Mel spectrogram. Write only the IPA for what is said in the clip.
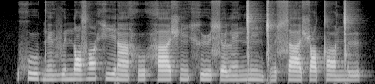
xud̪ẽ vɨnɨzˤẽ xi ɾãhu haʃĩ xʉ sɵlẽŋ͡ǀĩɡ͡ǀɵ saʃu tˤĩŋ͡ǀɨ

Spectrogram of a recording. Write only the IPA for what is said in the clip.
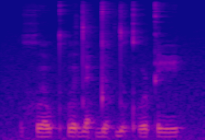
xʷɛw kʷʼed̪ɛʔ dɯʔd̪ɯkʷʼɯw ʈi

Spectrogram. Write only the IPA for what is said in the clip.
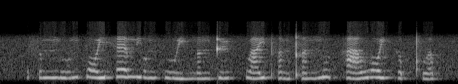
sʊ˧ŋmuː˨˥npɔː˧j hɛː˥mjʊ˨˧ŋkuː˨˩j ŋɐ˨ŋt̪yː˨˥p̚ kʷaː˨˥jpʰɐ˨ŋt̪ʰɐ˨˧n n̪uː˥t̚haː˨˥wɔː˧j kɐ˧p̚kʷʰɐ˨˥p̚

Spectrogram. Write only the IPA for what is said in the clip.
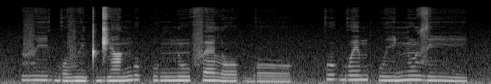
viː˧ɡʷə˨vĩ˨t d͡ʒã˧ŋu˦ kʷə˦ŋnũ˦ fɛ˦loː˧ɡ͡boː˨ | ku˦ɡʷeː˦mkʷiː˧ɲũ˦ ziː˦˨

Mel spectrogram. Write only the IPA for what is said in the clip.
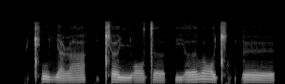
cʰuʎaɭa | cʰœɲɔːtə | jəːlɔːcʰɔ̤ k͡pøː

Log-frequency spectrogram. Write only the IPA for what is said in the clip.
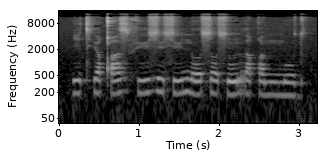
itʰyqʼɤz fy zysy noso sũ rɤqumːud

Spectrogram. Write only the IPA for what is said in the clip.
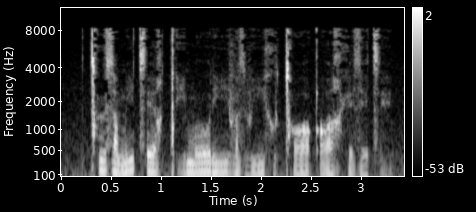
ǀʰɯza mit͡sʼeːʁ ǃʰi̤ moː ɾiː vazviːxu ǀʰɔː qʼaːʁxez et͡sʼe̤

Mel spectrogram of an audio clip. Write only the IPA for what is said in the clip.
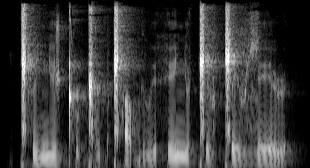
ǁʰɘɲɪʒ ʈʰoɡ͡ǁobǁʰa bɪβɪheɲə˞ ǁɪvǁev ɮeɭ

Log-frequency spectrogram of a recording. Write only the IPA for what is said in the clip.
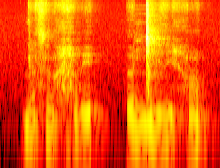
ɖãsõha̤βe | ɤŋ͡ǀiði hõ

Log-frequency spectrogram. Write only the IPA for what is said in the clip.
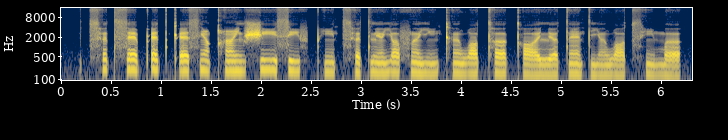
t͡sʰətsɛpʼɛt kʼɛsĩqʰĩlʲ ʃi sifpʰĩ t͡sʰətlʲə̃jʌ fə̃jĩkʰə̃wɒ tʰʌ kʰɒɐ̯lʲʌtɛ̃t jə̃wɒt͡sʰĩmʌ

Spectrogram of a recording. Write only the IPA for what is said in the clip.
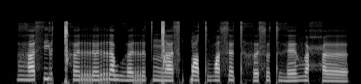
ɦasjəǀʰɜ rərawɦɜrɐt ŋ͡ǀas k͡pɛtˤvosɜt həsot ɦɛvə ħɜ

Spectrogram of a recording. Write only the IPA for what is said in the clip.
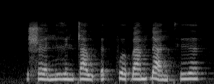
ʂəː˨˩˨nɣɨ˨˩˨nʈa˨˩w ʔə˦˥k̚fo˨˩˨ɓa˧˥m ɗa˨˩˨nt̪ʰɨ˧ə̯

